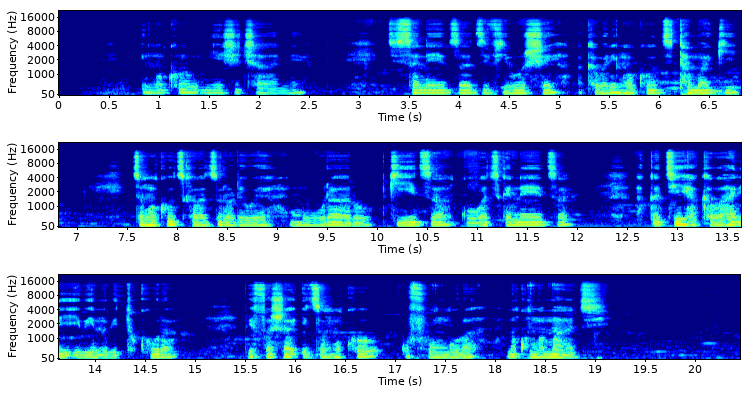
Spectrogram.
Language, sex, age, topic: Rundi, male, 18-24, agriculture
